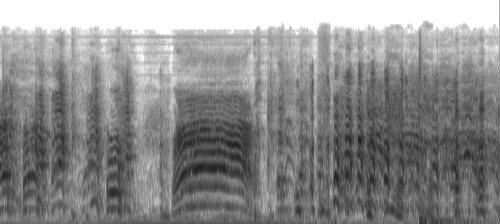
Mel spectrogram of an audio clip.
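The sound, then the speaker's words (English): Crackers, an angry pet talking parrot cooped up in a little cage, squawks: a loud, harsh, drawn-out screech of nearly a second that arches up and down in pitch, surrounded by rapid bursts of choppy, raspy calls. “Sounds like Crackers is teed off, too.”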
